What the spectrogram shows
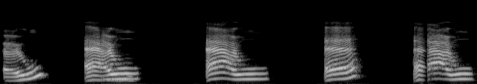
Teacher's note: بداية أعوذ، هل عندك مد بعد الهمزة؟ لا مش موجود، هي مجرد فتحة، همزة فتحة عين ضم عو أعو أعو أعو، وليس أعوذ.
